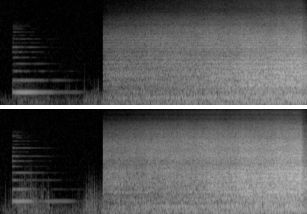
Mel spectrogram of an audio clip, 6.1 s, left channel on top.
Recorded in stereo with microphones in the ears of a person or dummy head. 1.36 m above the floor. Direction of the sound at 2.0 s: 35° right (ahead or behind).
